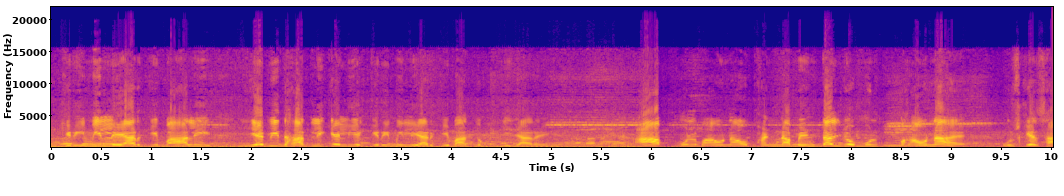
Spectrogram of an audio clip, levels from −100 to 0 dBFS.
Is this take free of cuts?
yes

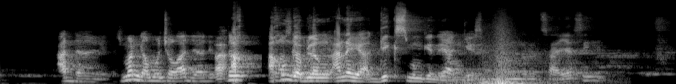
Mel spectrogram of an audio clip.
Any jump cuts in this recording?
yes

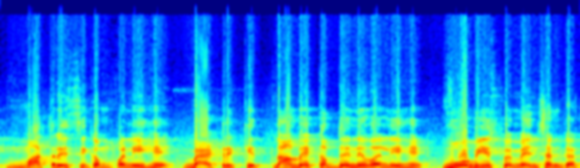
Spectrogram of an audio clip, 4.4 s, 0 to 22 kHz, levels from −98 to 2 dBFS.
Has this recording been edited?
yes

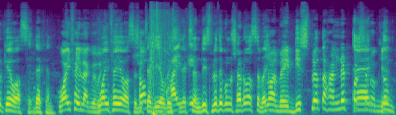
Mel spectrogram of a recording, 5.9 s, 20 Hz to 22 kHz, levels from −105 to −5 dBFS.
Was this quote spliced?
yes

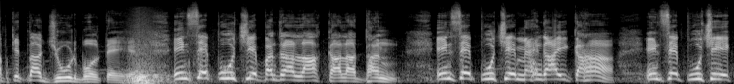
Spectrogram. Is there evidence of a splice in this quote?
no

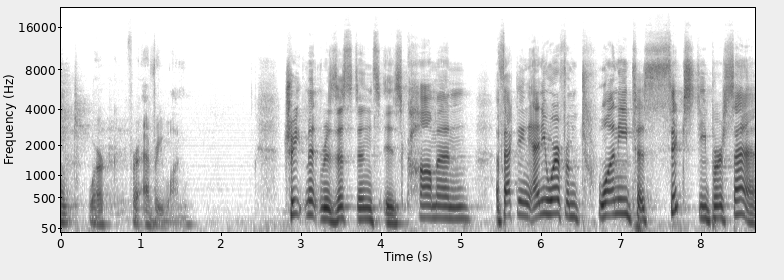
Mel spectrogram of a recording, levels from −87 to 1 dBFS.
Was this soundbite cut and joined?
no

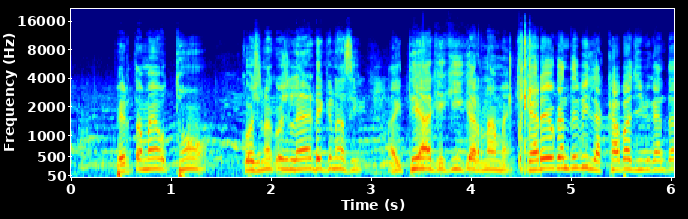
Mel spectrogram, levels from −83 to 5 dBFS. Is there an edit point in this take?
yes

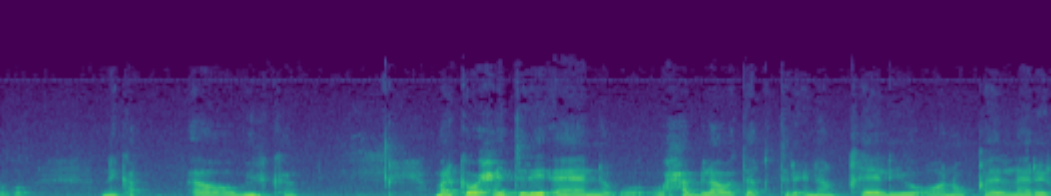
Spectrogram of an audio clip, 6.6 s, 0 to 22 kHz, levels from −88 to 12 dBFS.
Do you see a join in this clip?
no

